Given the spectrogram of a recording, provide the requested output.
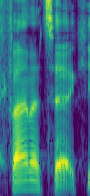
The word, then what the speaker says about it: Fanatec: Is that how you pronounce it? Fanatec? – Fanatec, yep.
